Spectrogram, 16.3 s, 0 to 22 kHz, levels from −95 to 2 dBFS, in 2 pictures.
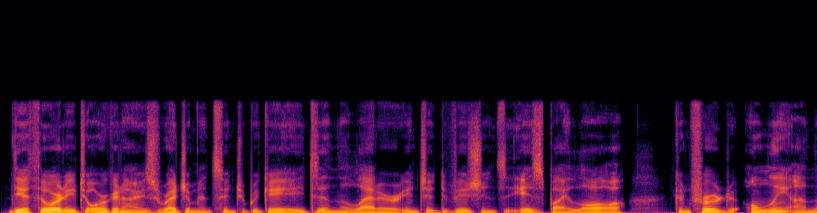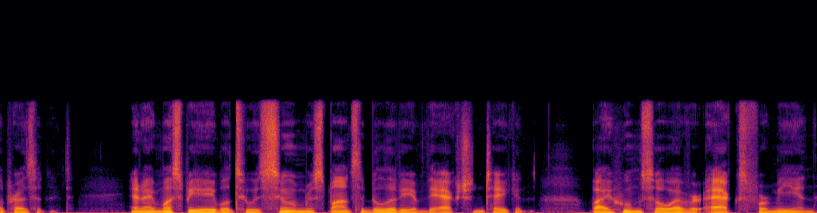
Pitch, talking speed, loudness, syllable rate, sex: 95 Hz, 145 wpm, -20 LUFS, 5.0 syllables/s, male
